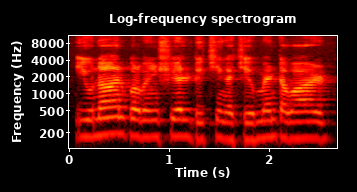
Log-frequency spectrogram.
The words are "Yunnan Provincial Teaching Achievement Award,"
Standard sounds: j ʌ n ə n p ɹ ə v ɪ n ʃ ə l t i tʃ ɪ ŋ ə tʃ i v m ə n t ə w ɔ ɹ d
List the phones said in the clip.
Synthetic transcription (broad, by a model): j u n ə n p ɹ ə v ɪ n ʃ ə l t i tʃ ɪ ŋ ə tʃ i v m ə n t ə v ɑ ɹ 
